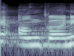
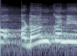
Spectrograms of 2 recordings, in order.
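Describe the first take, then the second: First: अंकनी with a nasal ं and no ड sound; correct pronunciation. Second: अडंकनी with a D sound in the middle; wrong pronunciation. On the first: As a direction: say अंकनी cleanly, nasal before the क. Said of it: "लेकिन वो गलत होता है ... इसको हम बोलेंगे अंकनी". (सही उच्चारण, अंकनी में अनुस्वार, ड नहीं) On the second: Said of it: "कई बच्चे इसको अडंकनी बोलते हैं लेकिन वो गलत होता है". (गलत उच्चारण, अडंकनी में बीच में ड की आवाज़) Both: Shown as a demonstration.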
